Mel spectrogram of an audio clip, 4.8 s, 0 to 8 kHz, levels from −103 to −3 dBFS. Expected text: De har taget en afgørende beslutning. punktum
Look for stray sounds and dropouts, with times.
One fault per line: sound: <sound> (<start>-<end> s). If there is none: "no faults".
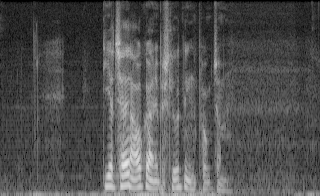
no faults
